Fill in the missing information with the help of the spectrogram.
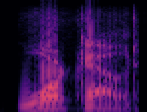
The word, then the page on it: workout: American English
